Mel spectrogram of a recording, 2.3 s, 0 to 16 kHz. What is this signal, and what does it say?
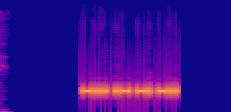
Morse code, heard as a keyed tone, about 46 wpm, 700 Hz. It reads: BAND
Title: Sentences from Top 1600 Words - New Word Drill - 45wpm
